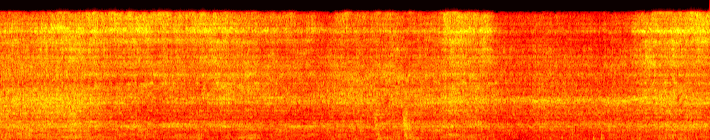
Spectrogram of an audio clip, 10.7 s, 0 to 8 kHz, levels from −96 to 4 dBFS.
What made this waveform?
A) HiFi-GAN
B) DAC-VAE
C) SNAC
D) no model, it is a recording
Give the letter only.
A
